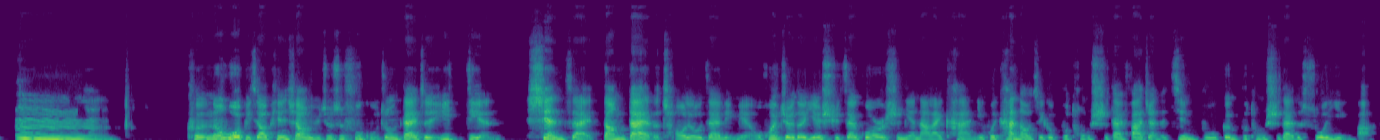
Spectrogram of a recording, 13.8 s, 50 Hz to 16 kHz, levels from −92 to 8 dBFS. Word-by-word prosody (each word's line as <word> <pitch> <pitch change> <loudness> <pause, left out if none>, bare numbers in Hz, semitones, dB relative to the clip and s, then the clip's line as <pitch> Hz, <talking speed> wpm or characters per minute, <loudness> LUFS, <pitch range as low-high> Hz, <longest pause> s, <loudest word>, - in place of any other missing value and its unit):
嗯， 245 - +4 0.7
可 250 -3 +1
能 275 +9 +3
我 250 - +10
比 240 -3 -3
较 220 0 +3
偏 240 +3 0
向 245 -5 0
于 200 - -6
就 245 +3 -6
是 250 +2 -6
复 260 +3 -5
古 235 - -12
中 220 0 -1
带 240 0 +5
着 215 -1 0
一 250 +3 -2
点 240 0 -6 0.2
现 260 - +4
在 215 0 -2
当 265 0 +1
代 280 +1 +7
的 - - -9
潮 200 +2 -6
流 205 0 -1
在 210 0 -2
里 210 - -8
面。 - - -12
我 - - -9
会 325 -1 -1
觉 230 -8 +3
得 225 -1 +2
也 220 +2 0
许 235 -3 -5
再 225 +2 -2
过 225 0 -2
20 230 -1 -4
年 205 -1 -5
拿 185 - -3
来 190 0 -4
看， 200 -1 -7
你 220 - -7
会 255 +3 -3
看 265 +2 +1
到 215 -2 -3
这 225 +1 -7
个 210 - -6
不 260 +7 -10
同 220 -3 -12
时 220 -1 -7
代 220 0 -3
发 220 0 -1
展 215 -3 -6
的 - - -12
进 220 -2 -5
步， 205 -2 -6
跟 220 +1 -2
不 260 +3 -10
同 220 -3 -9
时 210 0 -6
代 205 -2 -2
的 215 - -7
缩 225 +1 0
影 215 +1 -4
吧。 - - -10
225 Hz, 280 characters per minute, -22 LUFS, 215-250 Hz, 0.7 s, 我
